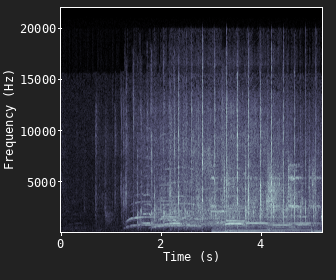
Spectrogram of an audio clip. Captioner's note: audience cheering; upbeat music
